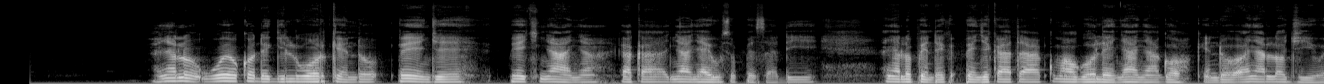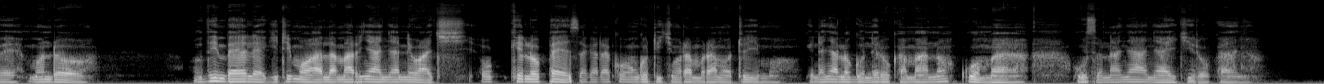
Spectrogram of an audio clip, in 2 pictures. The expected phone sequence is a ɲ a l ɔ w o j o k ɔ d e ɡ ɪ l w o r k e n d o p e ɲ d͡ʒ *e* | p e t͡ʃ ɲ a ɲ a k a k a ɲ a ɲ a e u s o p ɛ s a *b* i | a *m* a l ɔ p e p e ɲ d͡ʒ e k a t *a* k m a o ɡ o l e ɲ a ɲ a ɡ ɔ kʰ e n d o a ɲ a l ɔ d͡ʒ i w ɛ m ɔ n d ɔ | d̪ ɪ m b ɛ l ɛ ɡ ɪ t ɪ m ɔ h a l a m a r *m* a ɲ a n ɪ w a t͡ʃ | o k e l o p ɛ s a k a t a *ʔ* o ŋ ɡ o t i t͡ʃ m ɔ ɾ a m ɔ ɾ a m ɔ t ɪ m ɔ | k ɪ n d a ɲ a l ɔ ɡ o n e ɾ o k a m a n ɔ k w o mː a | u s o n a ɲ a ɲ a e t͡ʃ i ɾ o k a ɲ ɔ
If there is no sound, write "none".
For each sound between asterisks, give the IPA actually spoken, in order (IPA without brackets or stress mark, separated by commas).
e, d, ɲ, a, ɲ, k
